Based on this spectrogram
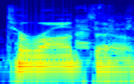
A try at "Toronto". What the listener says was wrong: Toronto. Say it like a Canadian. Toronto. Not Toronto. There's no T in the last part of Toronto. So when you say Toronto, say Toronto. That's how you say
